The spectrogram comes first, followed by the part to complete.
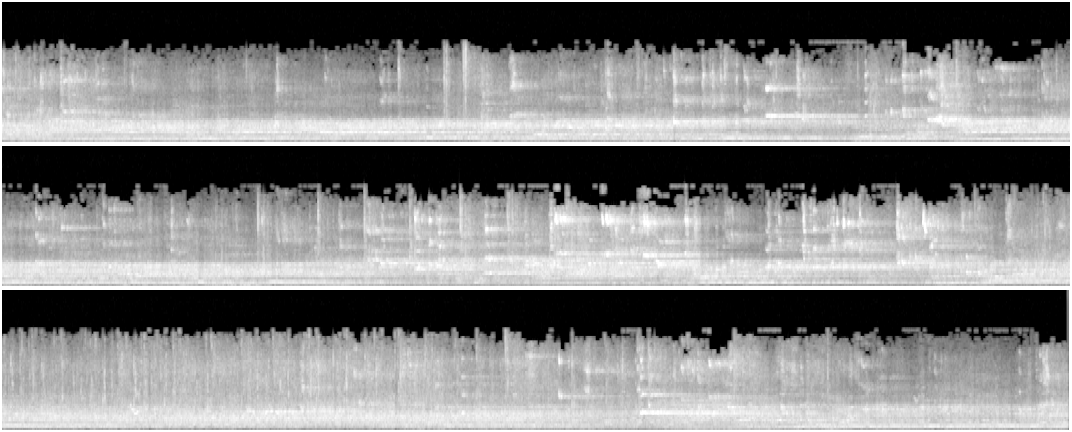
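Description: Live basketball play echoing in a sports hall: a basketball bouncing on the court as it is dribbled, with players and others calling out over the game noise.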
